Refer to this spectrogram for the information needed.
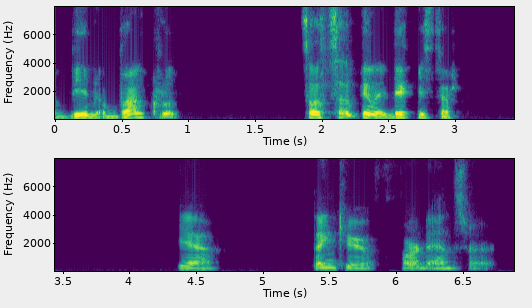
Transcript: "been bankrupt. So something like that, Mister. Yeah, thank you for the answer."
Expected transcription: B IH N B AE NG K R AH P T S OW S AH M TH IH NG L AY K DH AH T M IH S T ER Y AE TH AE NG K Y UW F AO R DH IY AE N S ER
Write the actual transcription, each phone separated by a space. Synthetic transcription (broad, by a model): B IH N B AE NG K R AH T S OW S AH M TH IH NG L AY K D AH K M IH S T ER Y AE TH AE NG K Y UW F AO R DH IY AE N S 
